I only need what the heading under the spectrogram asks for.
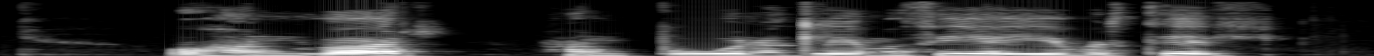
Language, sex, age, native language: Icelandic, female, 40-49, Icelandic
